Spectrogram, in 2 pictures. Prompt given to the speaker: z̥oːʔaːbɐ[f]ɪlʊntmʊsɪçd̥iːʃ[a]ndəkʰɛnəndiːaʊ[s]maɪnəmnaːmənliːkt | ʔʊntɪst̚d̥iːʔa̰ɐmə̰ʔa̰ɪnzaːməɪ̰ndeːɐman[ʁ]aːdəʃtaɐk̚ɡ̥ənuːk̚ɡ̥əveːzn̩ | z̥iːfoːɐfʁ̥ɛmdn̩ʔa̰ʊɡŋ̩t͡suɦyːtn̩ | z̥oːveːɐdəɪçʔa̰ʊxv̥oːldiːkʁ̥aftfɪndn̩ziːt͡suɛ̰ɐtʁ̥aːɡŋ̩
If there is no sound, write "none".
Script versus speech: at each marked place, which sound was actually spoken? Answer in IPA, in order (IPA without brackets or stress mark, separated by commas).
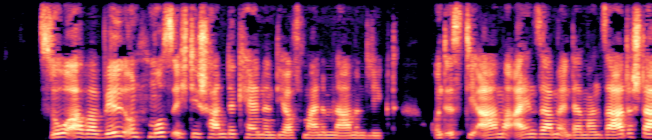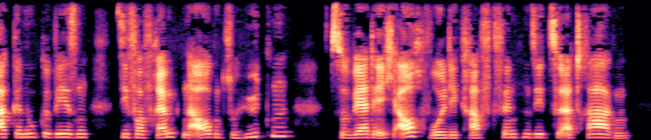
v, a, f, z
